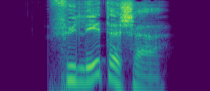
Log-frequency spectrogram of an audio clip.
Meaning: inflection of phyletisch: 1. strong/mixed nominative masculine singular 2. strong genitive/dative feminine singular 3. strong genitive plural
- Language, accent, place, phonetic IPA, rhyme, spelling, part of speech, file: German, Germany, Berlin, [fyˈleːtɪʃɐ], -eːtɪʃɐ, phyletischer, adjective, De-phyletischer.ogg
